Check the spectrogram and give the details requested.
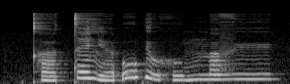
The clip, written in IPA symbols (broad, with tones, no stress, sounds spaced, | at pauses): kʰ œ˨ tː e˥ lʲ ø˨ ʔ u˥ ʔ ɾʲ u˨ h u˨ mː œ˦ v y˦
